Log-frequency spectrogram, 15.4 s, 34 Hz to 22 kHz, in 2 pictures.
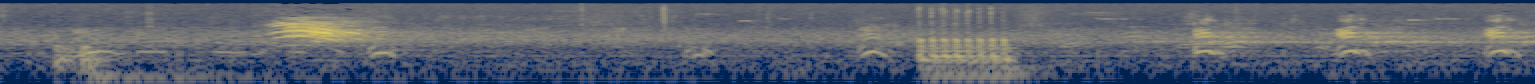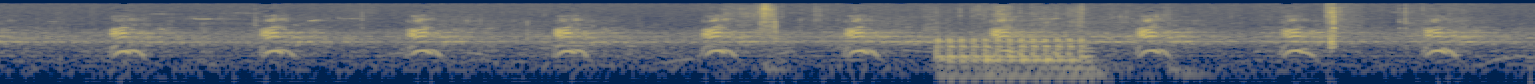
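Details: Cobra van de Amorhoeve, a dog doing protection work at the NIK 2016 dog sport trial, barks in a steady run of short, even barks about every 0.7 seconds, after a brief high squeal; bursts of human voice break in twice.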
